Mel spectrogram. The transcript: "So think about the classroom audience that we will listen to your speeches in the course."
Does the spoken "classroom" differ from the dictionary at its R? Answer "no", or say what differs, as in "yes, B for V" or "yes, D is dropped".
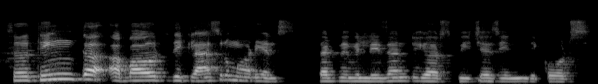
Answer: no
